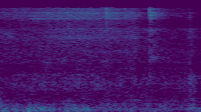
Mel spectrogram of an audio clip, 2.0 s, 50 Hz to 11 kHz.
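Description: Brother KH-851 knitting machine carriage, motor-driven along the needle bed, making a steady hissing rush as it sweeps over the needles to cast on.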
